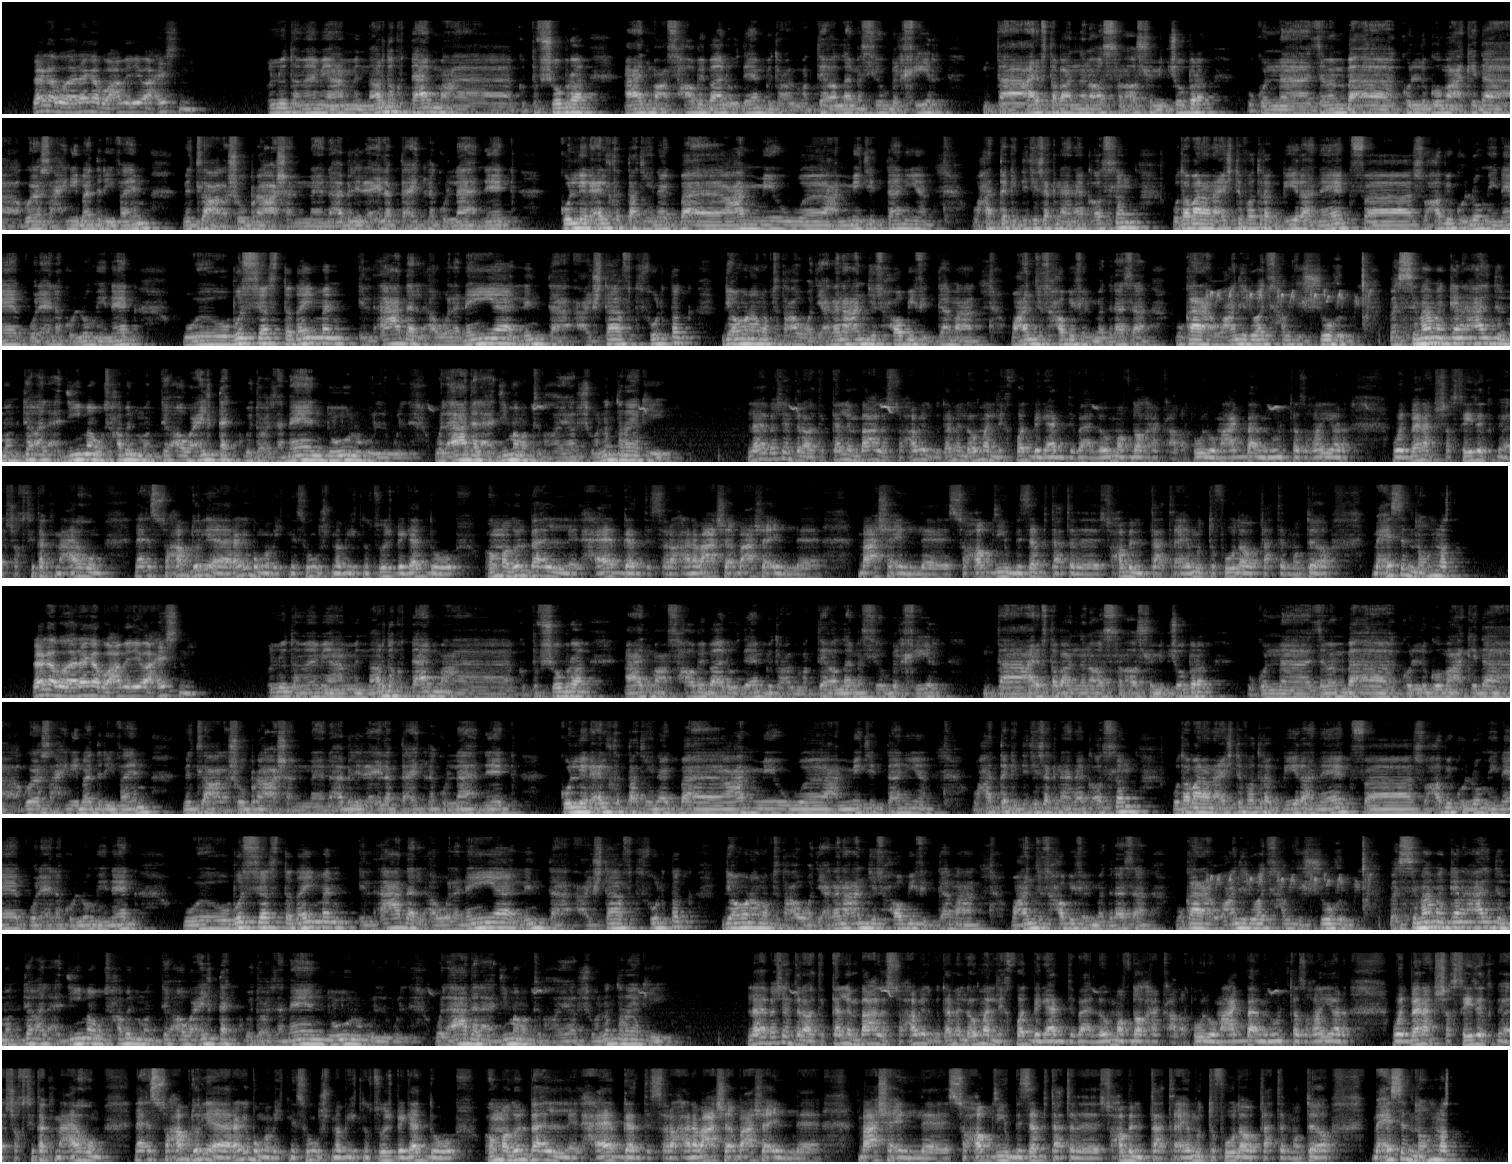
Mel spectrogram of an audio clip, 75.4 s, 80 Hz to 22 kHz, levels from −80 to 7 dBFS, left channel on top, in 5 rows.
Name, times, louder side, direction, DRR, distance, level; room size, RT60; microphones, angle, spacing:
voice 1, 0.3-1.9 52.7-74.8, right 4 dB, 40° right, 1.0 m, -25 dB
voice 2, 2.7-9.4 9.8-12.1 12.5-51.9, left 2 dB, 60° left, 3.5 m, -25 dB
sound 1, 42.2-44.4 44.8-44.9 45.3-45.4 46.7-46.8 47.3-47.4 47.8-47.9 48.2-51.1 51.5-52.7 53.0-53.5 53.8-54.7 55.2-55.3 55.5-55.6 55.9-58.9, left 3 dB, 15° left, 0.9 m, -38 dB
18.5 x 7.4 x 7.4 m
head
